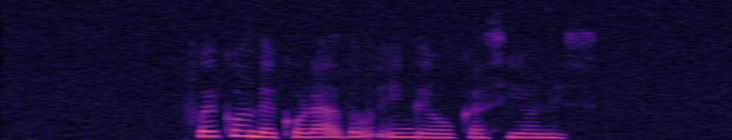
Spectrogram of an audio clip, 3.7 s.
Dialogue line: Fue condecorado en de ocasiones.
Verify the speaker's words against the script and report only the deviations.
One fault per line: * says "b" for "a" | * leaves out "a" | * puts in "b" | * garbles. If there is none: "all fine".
all fine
